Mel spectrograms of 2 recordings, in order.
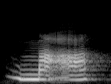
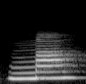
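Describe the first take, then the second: First: The pitch dips low, then rises again. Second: The pitch stays high and level throughout.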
